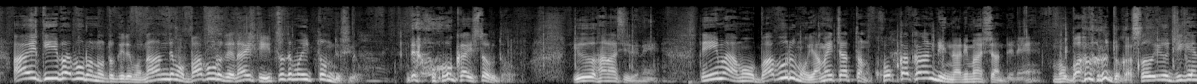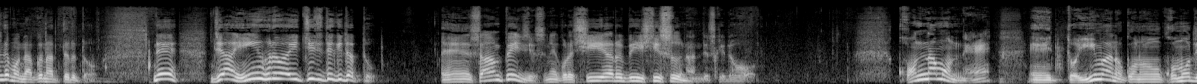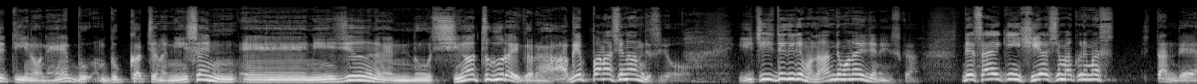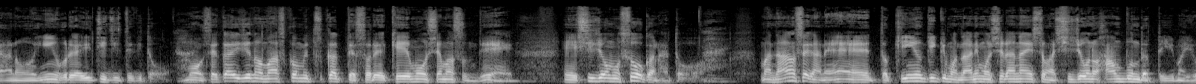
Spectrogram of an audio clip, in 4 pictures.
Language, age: Japanese, 50-69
